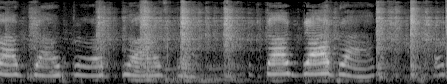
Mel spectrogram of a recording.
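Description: A baby's high-pitched babbling in a sing-song string of short vowel sounds, broken by brief pauses.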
